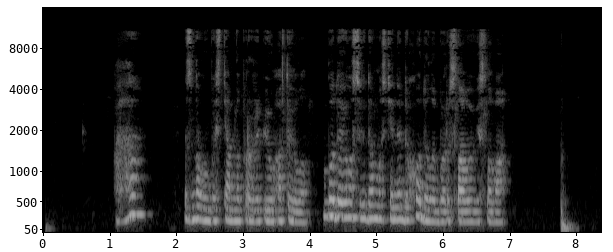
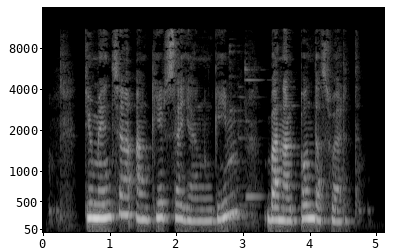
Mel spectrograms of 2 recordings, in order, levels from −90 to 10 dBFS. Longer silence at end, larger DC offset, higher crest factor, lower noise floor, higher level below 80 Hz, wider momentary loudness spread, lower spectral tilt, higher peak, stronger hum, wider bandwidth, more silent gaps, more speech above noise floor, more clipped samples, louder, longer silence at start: about the same, 0.45 s vs 0.55 s; neither; about the same, 18 dB vs 16 dB; first, -82 dBFS vs -53 dBFS; first, -56 dBFS vs -62 dBFS; second, 11 LU vs 19 LU; about the same, -5.5 dB/octave vs -5.5 dB/octave; second, -14 dBFS vs -6 dBFS; neither; about the same, 11.5 kHz vs 11.5 kHz; neither; first, 51 dB vs 32 dB; neither; second, -32 LUFS vs -22 LUFS; second, 0.05 s vs 0.65 s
